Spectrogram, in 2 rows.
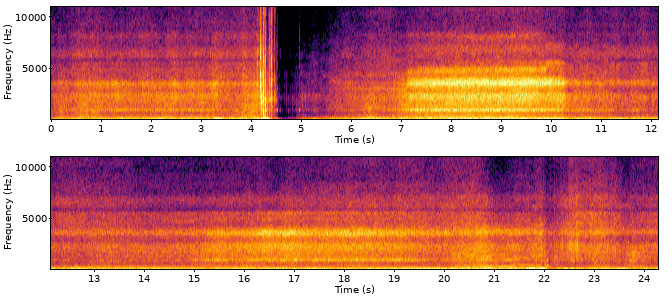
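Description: Stand-up jet ski engine running at speed, its pitch rising and falling with the throttle, over rushing water and spray. There are loud slaps as the hull hits the wake just after 4 seconds in and again about 21 seconds in, and the sound cuts out for a moment right after the first slap.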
